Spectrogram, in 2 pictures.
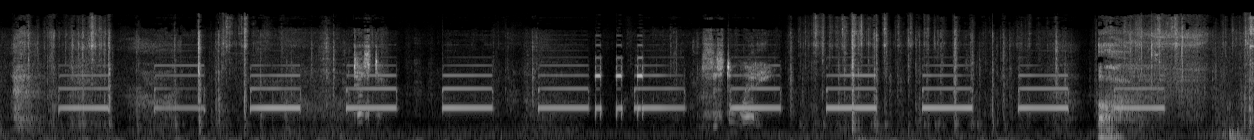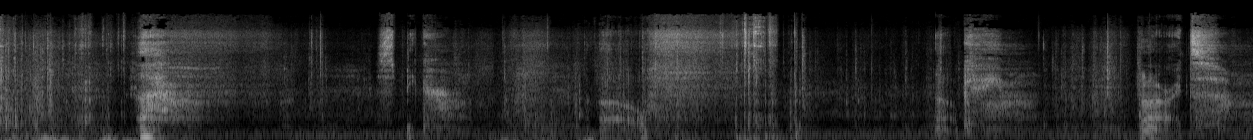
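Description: A car's dashboard warning chime beeping steadily at one pitch, a little faster than once a second, for about fourteen seconds after the ignition is switched on, then stopping. A couple of sharp knocks follow, then handling noise and clicks.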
